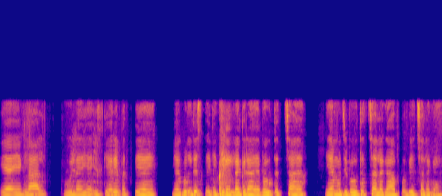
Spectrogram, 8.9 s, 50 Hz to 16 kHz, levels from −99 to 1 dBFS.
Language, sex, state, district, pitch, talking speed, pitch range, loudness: Rajasthani, male, Rajasthan, Churu, 220 Hz, 205 wpm, 215-225 Hz, -19 LUFS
